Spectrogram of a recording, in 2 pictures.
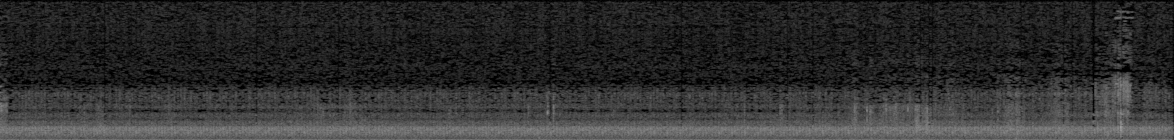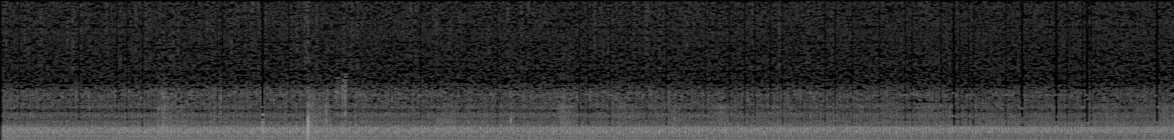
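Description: Tractor engine running steadily, then throttled up about halfway through and held there as it drags a log on a chain.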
